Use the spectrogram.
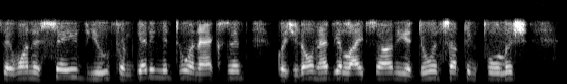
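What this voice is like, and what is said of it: New York accent. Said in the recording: “You're a New Yorker. I could hear it in your accent.”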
